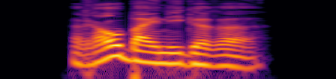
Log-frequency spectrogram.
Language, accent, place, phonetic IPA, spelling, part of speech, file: German, Germany, Berlin, [ˈʁaʊ̯ˌbaɪ̯nɪɡəʁə], raubeinigere, adjective, De-raubeinigere.ogg
- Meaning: inflection of raubeinig: 1. strong/mixed nominative/accusative feminine singular comparative degree 2. strong nominative/accusative plural comparative degree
